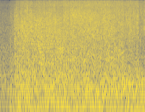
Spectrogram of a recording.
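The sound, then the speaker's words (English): A spacecraft is blown to pieces in a massive explosion: a loud, dense roar that swells within the first moment and holds as a sustained, rumbling blast. “Miller looks out to see the Lewis and Clark being blown to pieces.”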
